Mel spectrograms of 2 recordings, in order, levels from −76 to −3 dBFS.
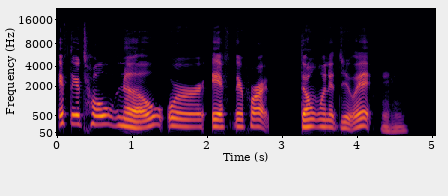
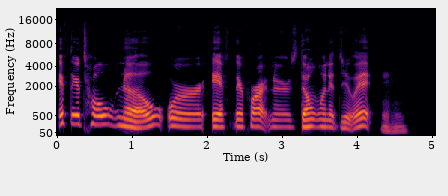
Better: second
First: audio cutting out; at 3 s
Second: none

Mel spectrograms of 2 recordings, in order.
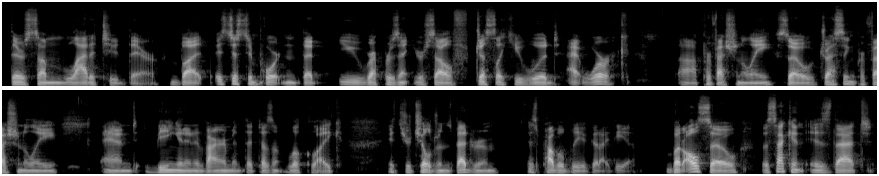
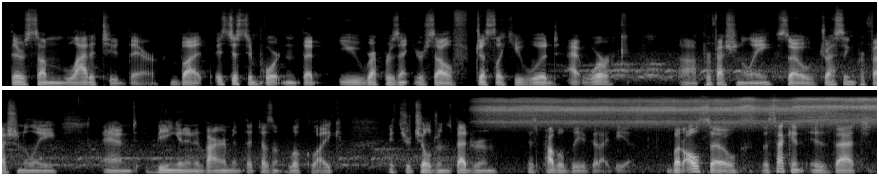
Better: first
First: none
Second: animal sounds; very loud; from 6 s on; 4 dB above the speech

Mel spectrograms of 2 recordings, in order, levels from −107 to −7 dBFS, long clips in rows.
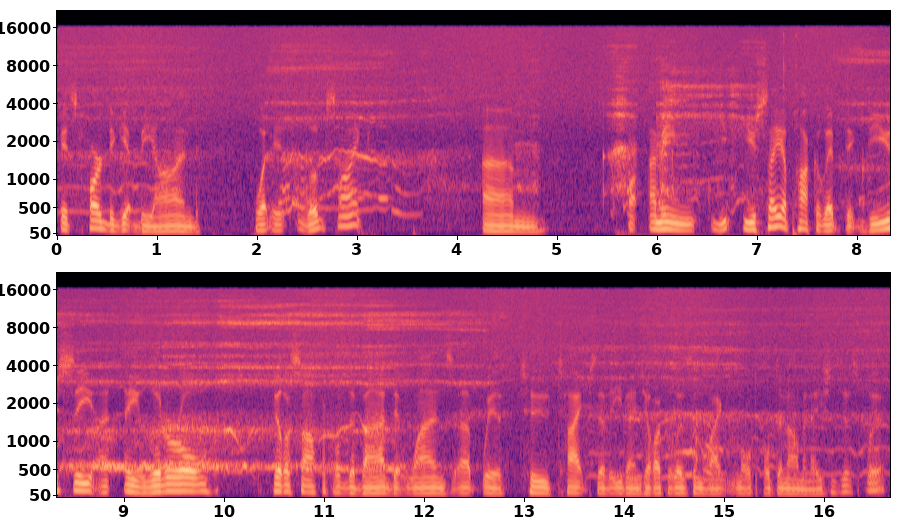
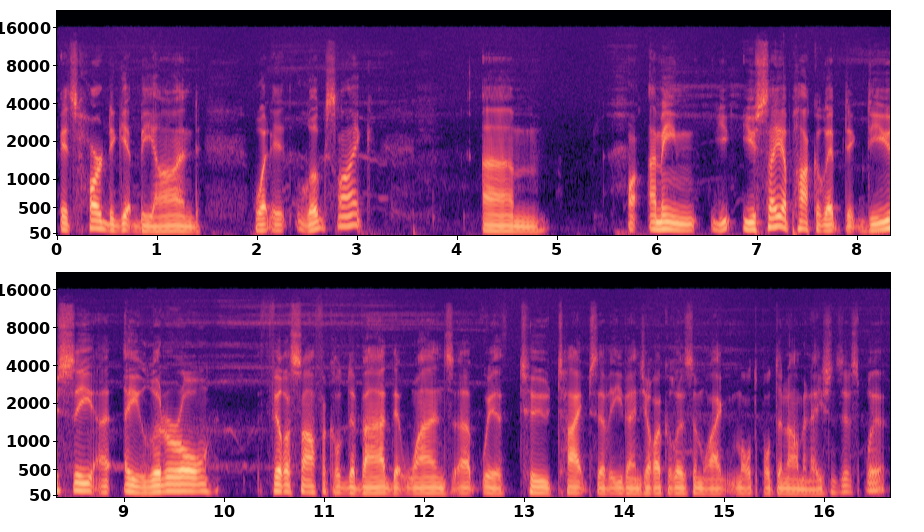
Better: second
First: hiss; loud; throughout; 2 dB below the speech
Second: hiss; faint; throughout; 30 dB below the speech

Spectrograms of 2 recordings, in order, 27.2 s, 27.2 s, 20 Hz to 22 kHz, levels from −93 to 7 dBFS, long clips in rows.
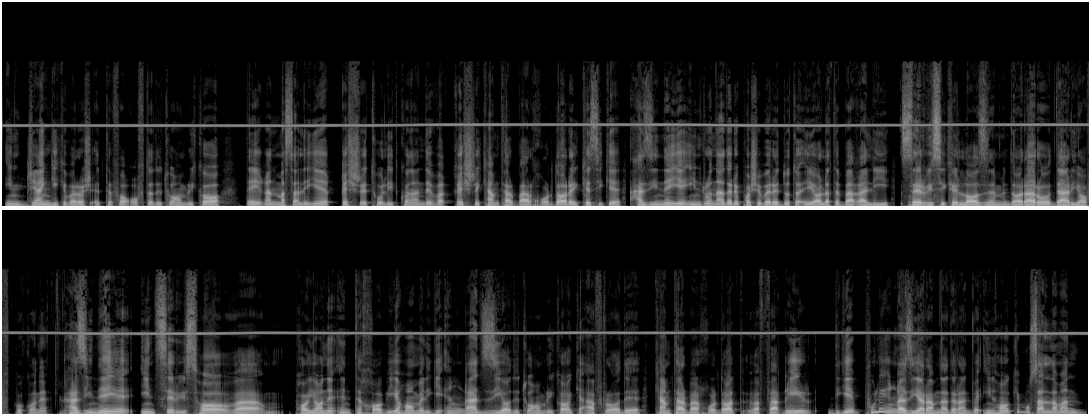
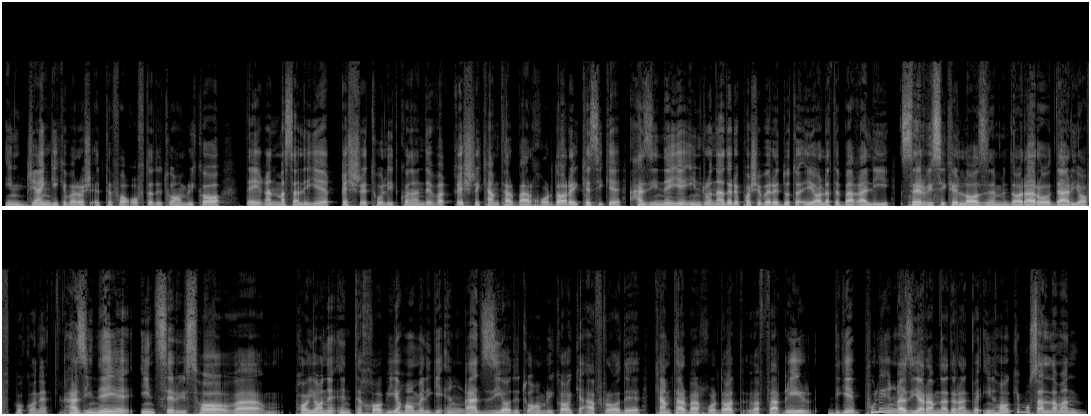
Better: second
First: high-pitched whine; loud; throughout; 8.5 kHz, 9 dB below the speech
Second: none

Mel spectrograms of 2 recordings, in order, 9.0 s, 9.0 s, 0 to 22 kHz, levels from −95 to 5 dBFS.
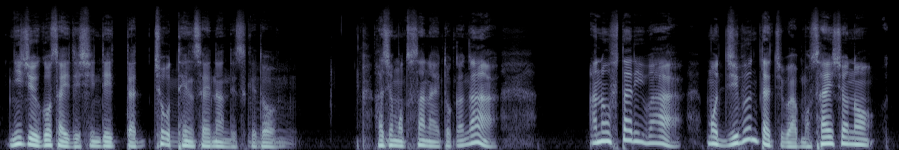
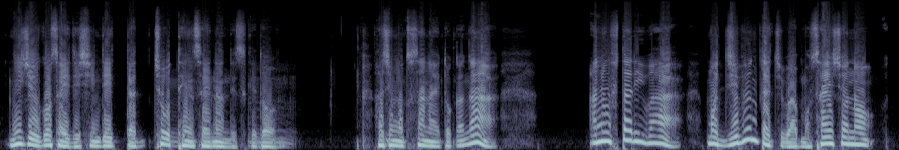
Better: first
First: none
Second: distortion; slight; 10% of the sound clipped

